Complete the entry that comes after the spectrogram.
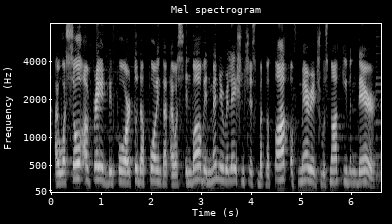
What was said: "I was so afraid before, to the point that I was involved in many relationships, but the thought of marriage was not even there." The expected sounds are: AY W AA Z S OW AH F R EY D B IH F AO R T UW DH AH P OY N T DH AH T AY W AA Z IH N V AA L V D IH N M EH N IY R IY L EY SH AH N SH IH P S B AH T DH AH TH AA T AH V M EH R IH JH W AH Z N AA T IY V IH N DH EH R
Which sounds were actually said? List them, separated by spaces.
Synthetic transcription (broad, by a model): AY W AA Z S OW AH F R EY D B IH F AO R T UW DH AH P OY N T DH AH T AY W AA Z IH N V AA L V D IH N M EH N IY R IY L EY SH AH N SH IH P S B AH T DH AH TH AA T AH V M EH R IH JH W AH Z N AA T IY V IH N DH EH R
